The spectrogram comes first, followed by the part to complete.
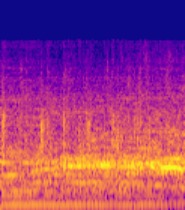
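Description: Live band music from an outdoor concert sound system, with a held note sustaining as the audience claps and cheers.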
